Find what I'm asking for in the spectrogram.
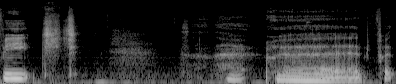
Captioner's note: silence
